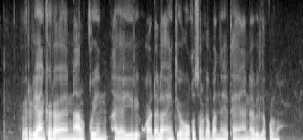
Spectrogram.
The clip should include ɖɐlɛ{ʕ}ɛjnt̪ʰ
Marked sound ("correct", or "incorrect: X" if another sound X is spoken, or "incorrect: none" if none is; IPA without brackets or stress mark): correct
